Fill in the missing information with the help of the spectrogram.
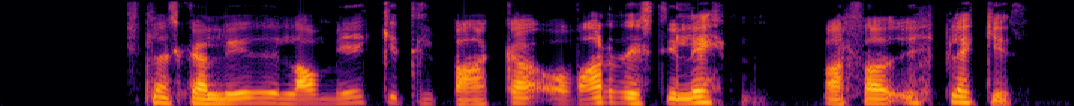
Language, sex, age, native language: Icelandic, male, 50-59, Icelandic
